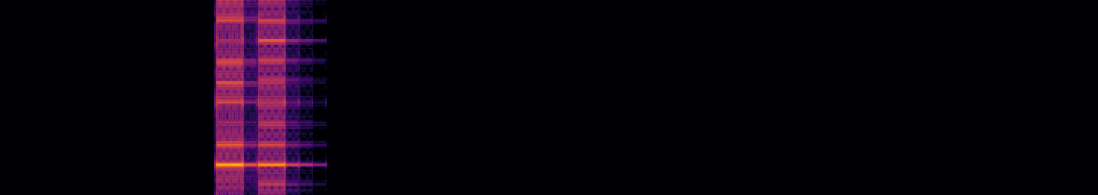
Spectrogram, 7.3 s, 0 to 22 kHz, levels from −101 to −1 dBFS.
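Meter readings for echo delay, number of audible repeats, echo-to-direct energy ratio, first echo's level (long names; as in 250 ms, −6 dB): 92 ms, 2, −21.5 dB, −22.0 dB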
